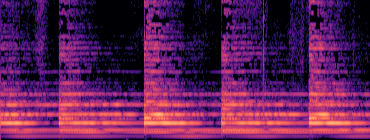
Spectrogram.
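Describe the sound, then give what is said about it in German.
The bell on the roof of the Bell Tower, a former prison tower, rings in steady, evenly spaced strokes, four clear strikes each blooming with a long, humming resonance that overlaps the next. Loud, with no voices. “Bis heute befindet sich auf dem Dach die Glocke, die früher jeweils eine Stunde vor der Hinrichtung geläutet wurde.”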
